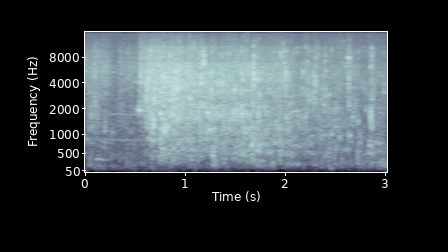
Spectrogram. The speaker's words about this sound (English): We reach the fields along the Nile River. Bertoda wades in to fetch the animals some water.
